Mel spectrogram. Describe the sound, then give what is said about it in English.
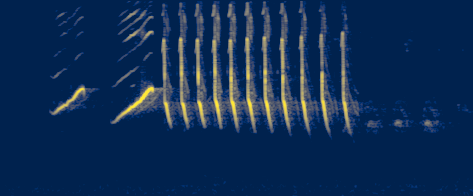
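A northern cardinal sings two separate rising, slurred whistles, then a fast run of many sharp, down-slurred notes that fade into a few faint trailing chirps, clear against silence. “let's hear the northern cardinal”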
